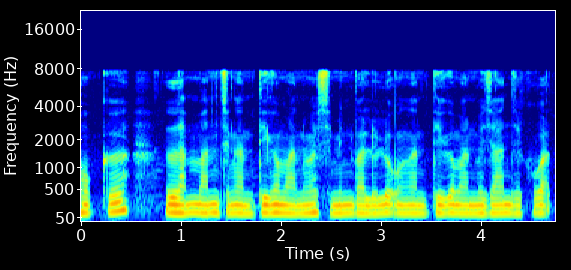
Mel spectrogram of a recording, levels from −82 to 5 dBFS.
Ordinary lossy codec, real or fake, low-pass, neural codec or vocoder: none; real; none; none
